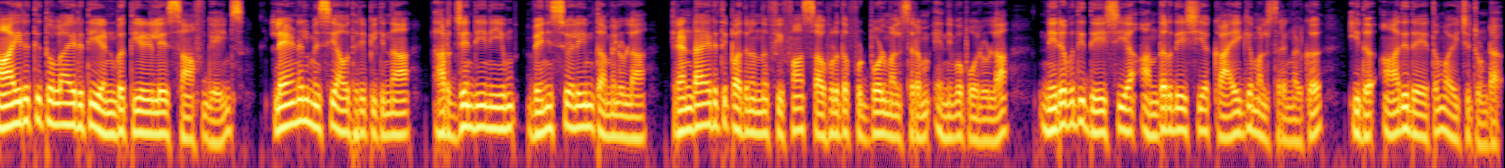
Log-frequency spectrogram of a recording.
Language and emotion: Malayalam, neutral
